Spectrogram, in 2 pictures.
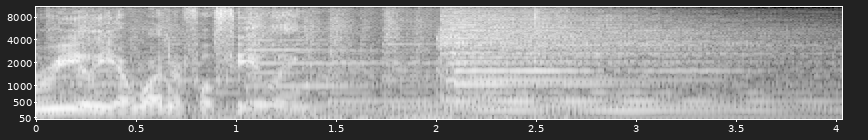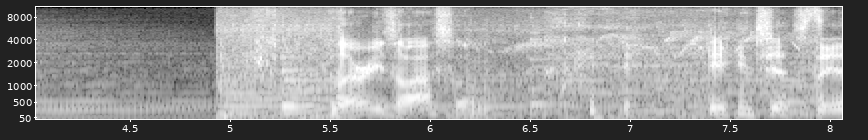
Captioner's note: laughs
